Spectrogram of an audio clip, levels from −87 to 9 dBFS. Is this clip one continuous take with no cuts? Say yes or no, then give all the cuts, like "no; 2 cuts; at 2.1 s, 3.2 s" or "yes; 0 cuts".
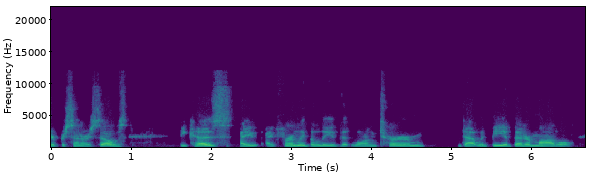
yes; 0 cuts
